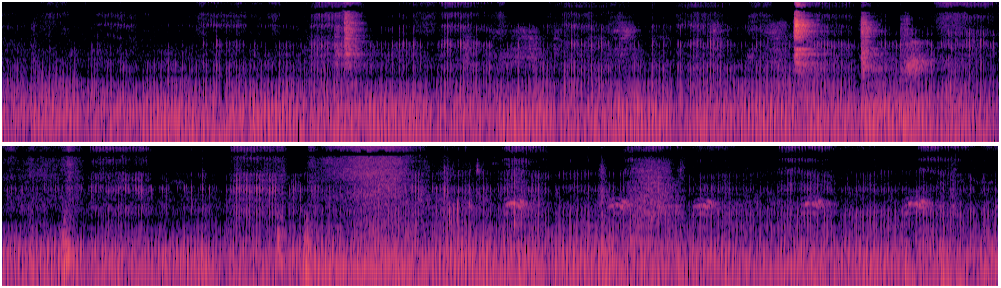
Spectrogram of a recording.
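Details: Munchkin kittens settle on their owner's belly in the morning just after waking, giving a steady low rumbling purr without pause, with faint rustling and small clicks above it indoors.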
